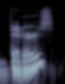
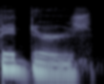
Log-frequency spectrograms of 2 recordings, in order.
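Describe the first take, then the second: First: The middle D is soft and slurred. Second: The middle D is crisp and clearly enunciated.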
